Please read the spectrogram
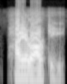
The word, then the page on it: hierarchy: American English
